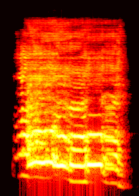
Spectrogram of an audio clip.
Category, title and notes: Speech > Solo speech
Soldier-Death Agony scream
scream, agony, torment, pain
